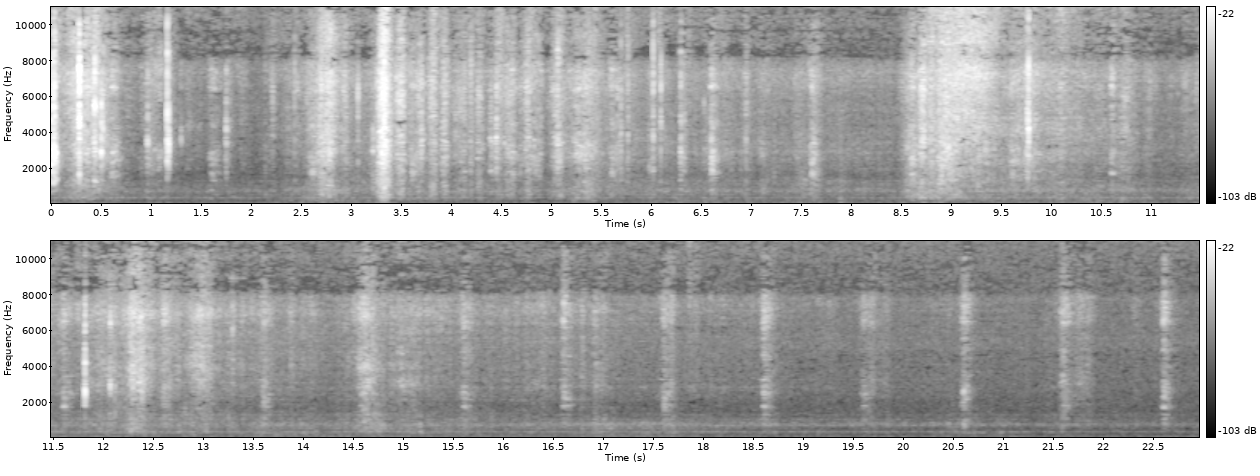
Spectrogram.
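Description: Small metal parts click and tap as fingers handle them.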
